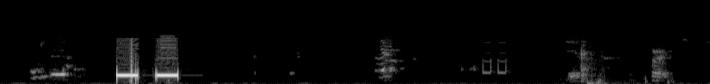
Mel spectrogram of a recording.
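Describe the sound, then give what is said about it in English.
Touch-tone dialing on a telephone as a number is keyed in again: two loud, steady beeps in quick succession, then a much fainter short tone later, with brief quiet bits of voice scattered around them. “okay, I'm going to dial him one more time.”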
